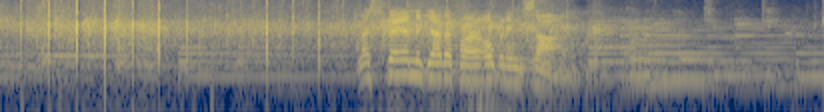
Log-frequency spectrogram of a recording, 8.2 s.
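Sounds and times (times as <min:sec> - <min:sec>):
audience applauding: 0:00.0 - 0:06.8
speech: 0:03.6 - 0:05.8.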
